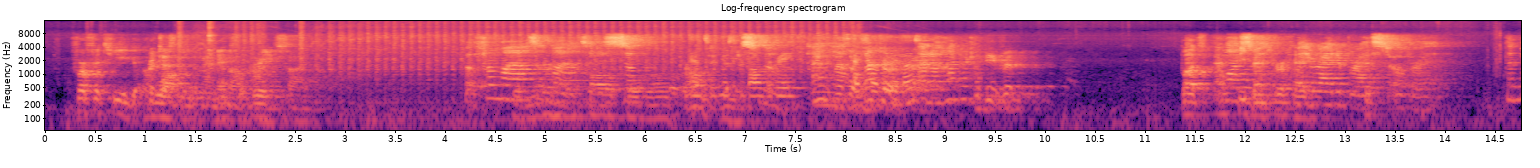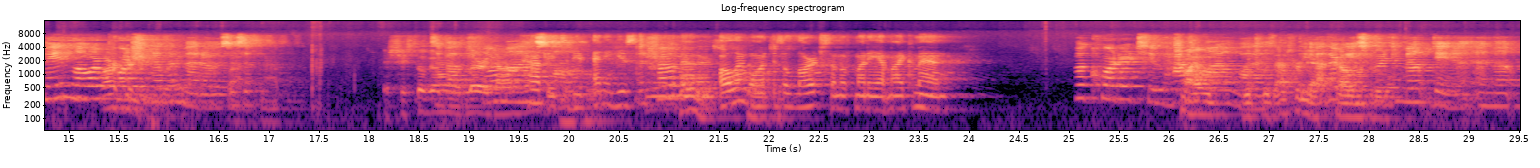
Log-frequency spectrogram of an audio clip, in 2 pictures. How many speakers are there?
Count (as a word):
six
